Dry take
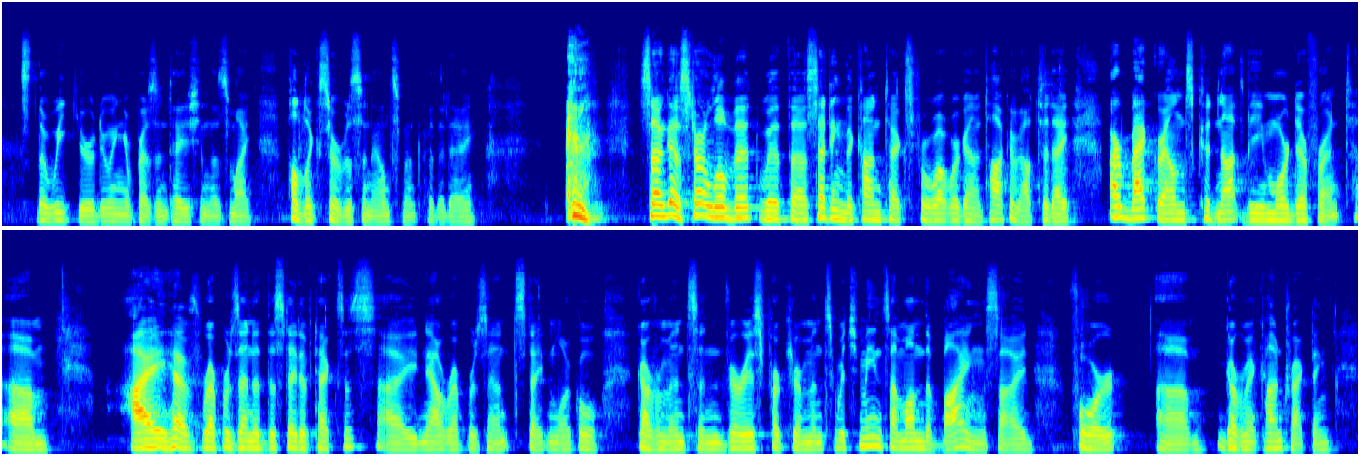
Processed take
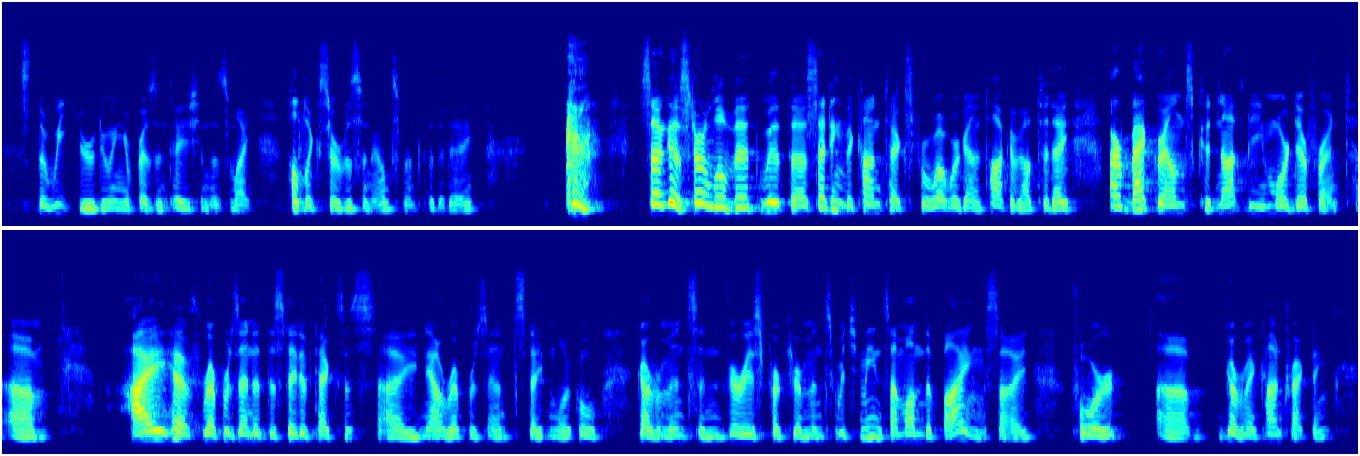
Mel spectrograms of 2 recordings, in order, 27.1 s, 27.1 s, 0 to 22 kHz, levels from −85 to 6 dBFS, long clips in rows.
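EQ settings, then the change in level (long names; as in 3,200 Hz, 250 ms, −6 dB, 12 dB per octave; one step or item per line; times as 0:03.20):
dynamic equaliser 2,200 Hz, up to +5 dB, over −44 dBFS, Q 1.7
Chebyshev high-pass with heavy ripple 310 Hz, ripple 9 dB
−4.5 dB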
